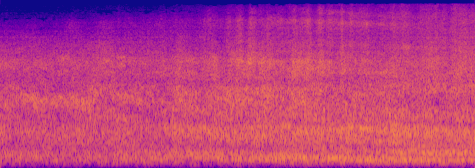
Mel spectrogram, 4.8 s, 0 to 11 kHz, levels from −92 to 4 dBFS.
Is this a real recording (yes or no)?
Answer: no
